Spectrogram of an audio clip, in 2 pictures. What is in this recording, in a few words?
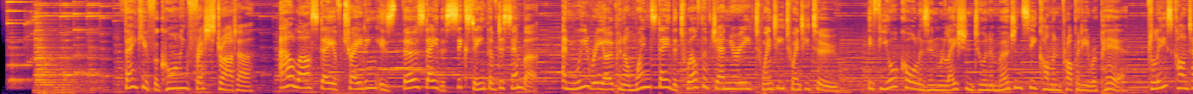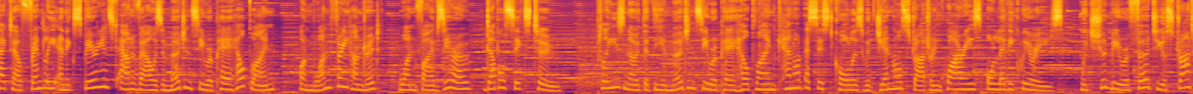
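Christmas Closure Phone On Hold; Fresh Strata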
